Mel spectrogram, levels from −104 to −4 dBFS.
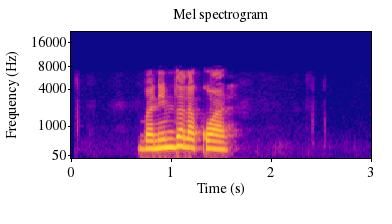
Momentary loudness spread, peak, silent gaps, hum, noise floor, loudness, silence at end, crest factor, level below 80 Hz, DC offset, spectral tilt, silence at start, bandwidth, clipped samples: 15 LU; -2 dBFS; none; none; -76 dBFS; -15 LUFS; 1.45 s; 16 dB; -60 dBFS; under 0.1%; -6.5 dB/octave; 0.65 s; 7.4 kHz; under 0.1%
